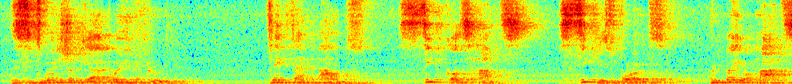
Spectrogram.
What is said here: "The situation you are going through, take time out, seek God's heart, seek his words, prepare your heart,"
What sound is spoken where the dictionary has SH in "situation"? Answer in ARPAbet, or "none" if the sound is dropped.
SH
